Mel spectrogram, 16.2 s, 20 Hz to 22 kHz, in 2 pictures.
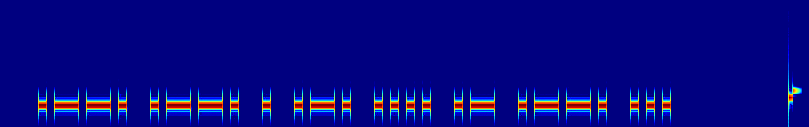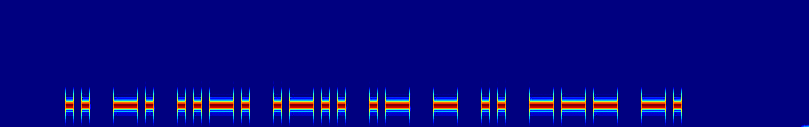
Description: Morse code, heard as a keyed tone, about 15 wpm, 700 Hz. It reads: PPERHAPS INFLATION
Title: Sentences from Top 1100 Words - New Word Drill - 15wpm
